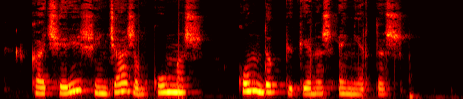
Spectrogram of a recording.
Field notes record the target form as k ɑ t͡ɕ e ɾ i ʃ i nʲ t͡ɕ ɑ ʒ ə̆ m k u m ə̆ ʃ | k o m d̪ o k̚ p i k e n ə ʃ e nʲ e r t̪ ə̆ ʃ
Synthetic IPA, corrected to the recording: k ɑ t͡ɕ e ɾ i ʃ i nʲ t͡ɕ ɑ ʒ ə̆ m k u m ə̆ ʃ | k o m d̪ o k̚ p y k e n ə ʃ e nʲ e r t̪ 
